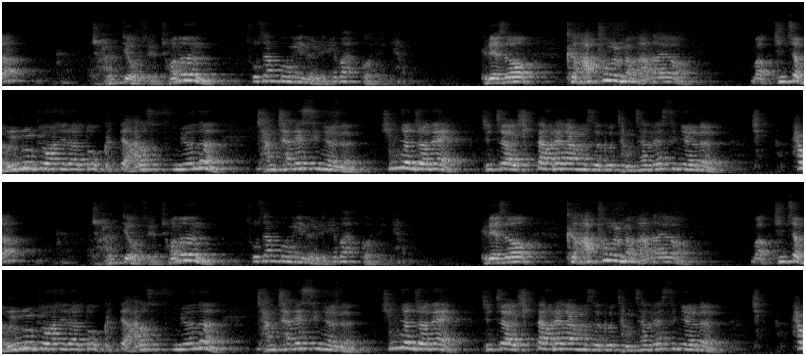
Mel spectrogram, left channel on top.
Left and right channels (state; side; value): normal; both; correlation 0.94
